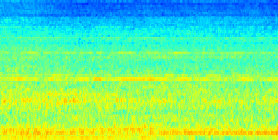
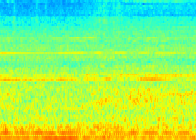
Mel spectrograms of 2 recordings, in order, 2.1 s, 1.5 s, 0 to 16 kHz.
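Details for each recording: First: Vacuum cleaner on carpet with the height set back to 2, after whining at another setting: even motor hum and soft brush whir with much less whine; normal brush roll sound. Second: Upright vacuum on carpet with the brush height set too low: steady high motor whine over the roar, straining and not beating the carpet; raising it to setting 2 made it much quieter and the brush smoother.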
